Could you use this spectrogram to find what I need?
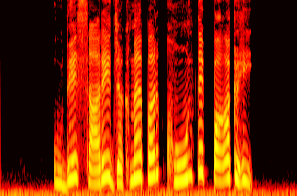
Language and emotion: Dogri, disgusted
